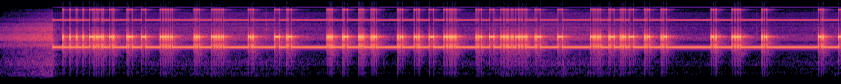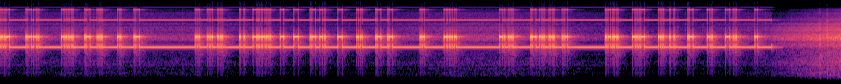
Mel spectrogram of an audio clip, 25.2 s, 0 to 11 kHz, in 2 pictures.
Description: RTTY (75 baud, 850 Hz shift), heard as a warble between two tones, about 2050 Hz centre, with static crashes and room echo. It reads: HET IS INTERESSANT DAT U HET BESTAAN VAN EEN DERGELIJK POTENTIEEL INDERDAAD ERKENT.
